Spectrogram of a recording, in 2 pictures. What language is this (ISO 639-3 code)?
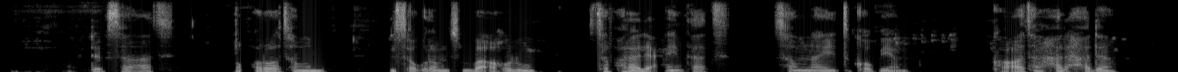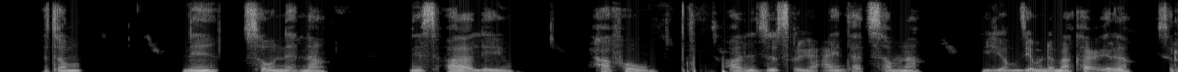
tir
